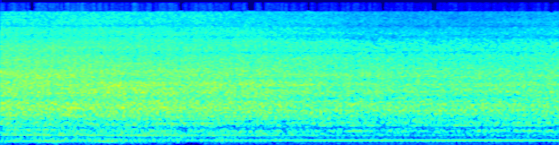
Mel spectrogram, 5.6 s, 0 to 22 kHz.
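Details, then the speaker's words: Holmes Blizzard table fan, 2004, 13 years old, thrift store find; loud steady rushing hiss over constant motor hum, louder and less powerful than a 50-year-old Westinghouse — excessive fan noise. "It's very loud. It's a lot louder than my Westinghouse table fan, which is years and years and older, and also a little less powerful."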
